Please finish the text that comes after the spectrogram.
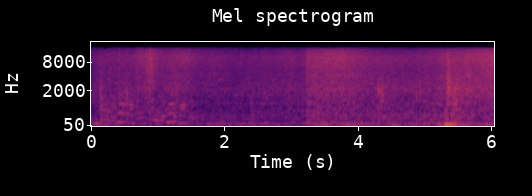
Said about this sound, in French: Alors là, dans l'instant, il y a 35 nœuds et le bateau avance à 23 nœuds. 24, 25, 26, 27, 28, 29, et ça redescend.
